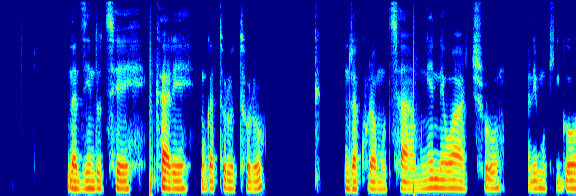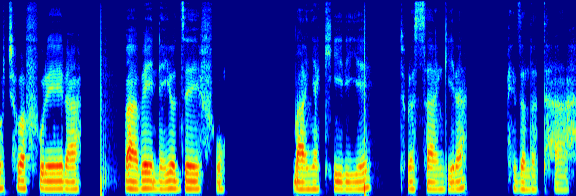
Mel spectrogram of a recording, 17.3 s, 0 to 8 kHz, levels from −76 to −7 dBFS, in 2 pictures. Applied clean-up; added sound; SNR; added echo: neural mask model RNNoise.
